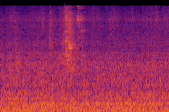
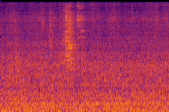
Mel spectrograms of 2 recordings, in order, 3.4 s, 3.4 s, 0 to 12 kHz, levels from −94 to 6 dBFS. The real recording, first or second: first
